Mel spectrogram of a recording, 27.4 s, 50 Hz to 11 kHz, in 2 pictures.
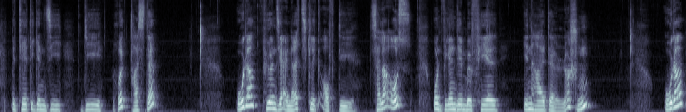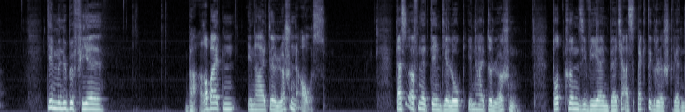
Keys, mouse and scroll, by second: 1.6 click, 2.2 BackSpace, 5.1 click, 7.9 right click, 16.4 click, 17.0 click, 19.0 click.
